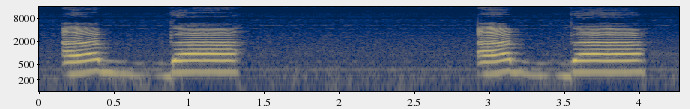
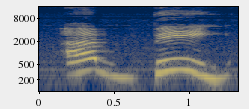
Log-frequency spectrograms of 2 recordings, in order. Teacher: اس میں ہم نے صرف ایک حرکت رکھنی ہوتی ہے، لیکن تشدید کی وجہ سے ہم اس میں پورا ٹائم دیتے ہیں، کیونکہ ہم نے اس کو 2 دفعہ پڑھنا ہوتا ہے۔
